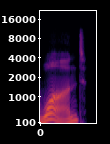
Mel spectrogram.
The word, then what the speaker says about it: want: For example, won't and want are often confused in pronunciation. Won't has a long o sound. Want has a short a sound.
